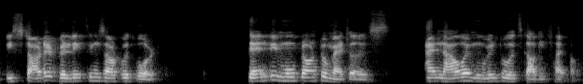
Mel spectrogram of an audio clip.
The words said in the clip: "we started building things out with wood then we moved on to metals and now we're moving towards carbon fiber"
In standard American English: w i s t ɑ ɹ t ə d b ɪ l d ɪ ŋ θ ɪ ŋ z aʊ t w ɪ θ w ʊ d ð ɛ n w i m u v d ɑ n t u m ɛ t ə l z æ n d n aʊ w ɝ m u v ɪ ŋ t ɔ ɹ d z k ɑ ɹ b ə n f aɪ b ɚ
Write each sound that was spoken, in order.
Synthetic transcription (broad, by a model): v i s t ɑ ɹ t ə d b ɪ l d ɪ ŋ t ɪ ŋ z aʊ t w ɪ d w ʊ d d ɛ n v i m u v d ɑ n t u m ɛ t ə l z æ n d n aʊ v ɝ m u v ɪ ŋ t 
